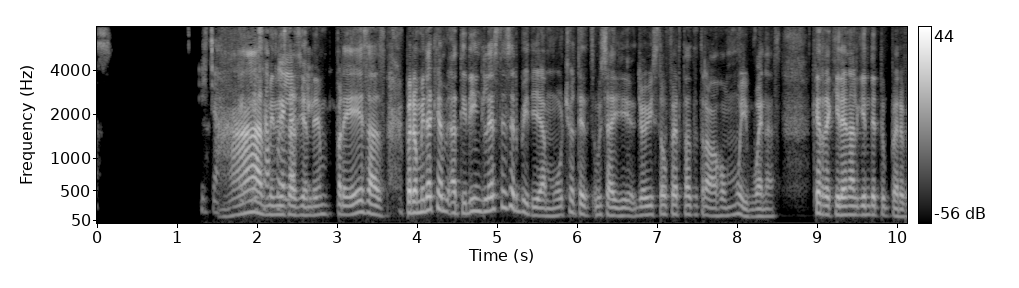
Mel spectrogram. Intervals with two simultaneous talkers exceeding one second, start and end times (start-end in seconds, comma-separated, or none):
1.5-2.8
